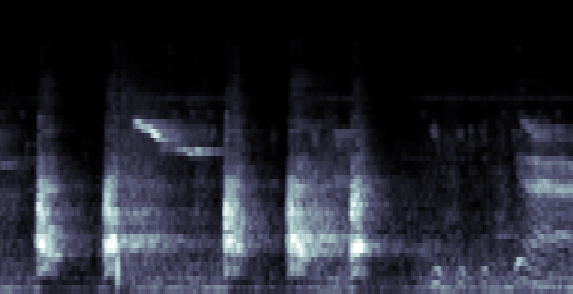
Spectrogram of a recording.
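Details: American Bulldog puppies barking: five short, sharp barks roughly every second, followed by a thin whine and speech-like voices near the end.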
